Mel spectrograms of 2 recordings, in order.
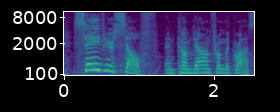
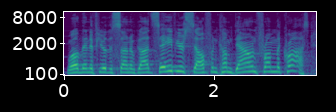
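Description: First: Slow, sneering repeat; slow drawn-out taunt. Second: Higher, louder sneering dare; jeering taunt. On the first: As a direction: drag the dare out to rub it in. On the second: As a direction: fling it up at him like a heckler. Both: Acted. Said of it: "throwing his words back in his face".

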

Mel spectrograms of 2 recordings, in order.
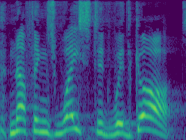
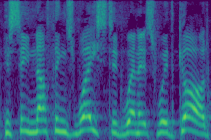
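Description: First: "Nothing's wasted with God" said slowly, each word leaned on; slow down and press every word of "Nothing's wasted with God"; slow emphatic restatement. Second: Said in the usual way. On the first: Shown as a demonstration. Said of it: "let me say that again". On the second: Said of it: "Come on, let me say that again".

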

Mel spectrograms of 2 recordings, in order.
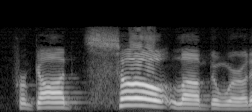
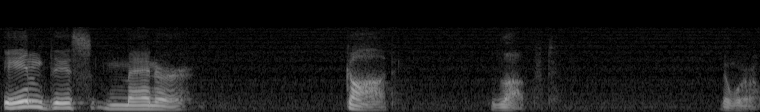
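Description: First: "so" punched loud and slow as in so much; slow, loud, lean on so; stress on so. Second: Slow, fading to hushed on "loved the world"; the meaning, gently, to the listeners; soft explanatory reading. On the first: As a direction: show how the English sounds to everyone. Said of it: "It doesn't sound like "in this manner". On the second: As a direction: let it sink in softly. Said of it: "which means". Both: Shown as a demonstration.

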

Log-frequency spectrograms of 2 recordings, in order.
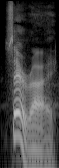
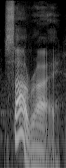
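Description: First: "Sarai" as SAIR-eye; first pronunciation of Sarai. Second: "Sarai" as SAH-rye; second pronunciation of Sarai. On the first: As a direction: say "Sarai" slowly, first syllable like "air". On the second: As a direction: say "Sarai" slowly, first syllable with an open "ah". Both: Shown as a demonstration. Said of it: "how words are pronounced".

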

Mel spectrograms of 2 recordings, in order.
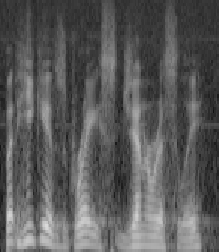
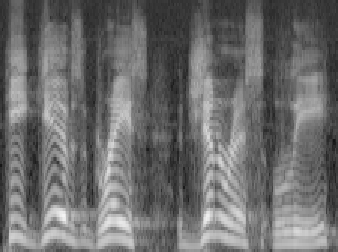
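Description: First: Softer, savouring "But he gives grace generously"; quiet reread. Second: "He gives grace generously" slow, leaning on "gives"; slow emphasis. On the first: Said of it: "Just that little sentence there". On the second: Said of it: "he hands out grace to you". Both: Shown as a demonstration.

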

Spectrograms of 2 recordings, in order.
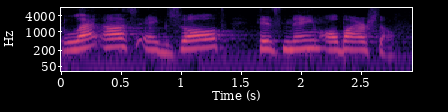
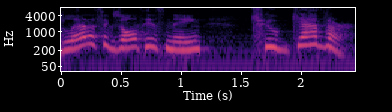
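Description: First: Ourselves stressed as the wrong reading: "Let us exalt his name all by ourselves" said slow and louder; misquote on purpose. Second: "together" lifted high as the true word; correct reading. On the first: Preacher misquoting the psalm slowly to the church. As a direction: read "all by ourselves" slowly and firmly as the joke version. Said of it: "It says, "Let us exalt his name together". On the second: Preacher giving the real psalm words to the church, stressing together. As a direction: land on "together" with a higher pitch. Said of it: "It says".

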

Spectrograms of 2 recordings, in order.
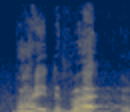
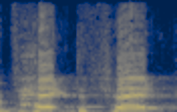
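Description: First: "back" slips toward "bite" in "back to back"; tongue slip. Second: Said in the usual way. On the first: Real, not acted. Preacher describing where the verses were, tongue slip. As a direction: stumble on "back", giving it a long i like "bike". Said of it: "like they, I say back". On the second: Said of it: "I say back".

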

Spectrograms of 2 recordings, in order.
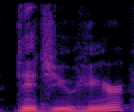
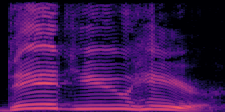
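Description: First: Said in the usual way. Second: Slow, higher, drawn-out "Did you hear?"; teasing gossip hook; gossip's opener. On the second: Shown as a demonstration. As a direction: draw out "Did you hear?" like juicy news is coming. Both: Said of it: "here are a few to get you started".

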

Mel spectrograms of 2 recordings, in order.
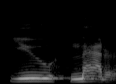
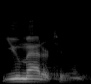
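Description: First: Slow, weighted you matter; slow emphatic. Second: Said in the usual way. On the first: Shown as a demonstration. Pastor telling the congregation they matter, slow. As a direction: lean on You matter slowly.

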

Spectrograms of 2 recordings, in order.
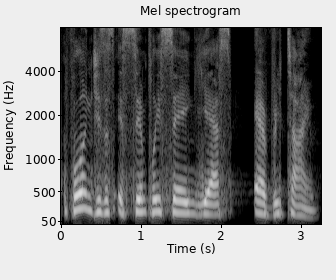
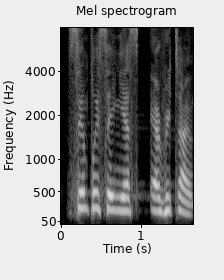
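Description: First: Said in the usual way. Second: "Simply" lifted higher and stressed; "Simply saying yes" pressed home as the key line; emphatic repeat. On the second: Shown as a demonstration.

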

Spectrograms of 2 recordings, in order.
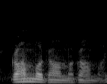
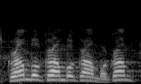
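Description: First: Very low, quiet rumble; ugly crowd grumbling. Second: Punchy, loud "grumble" repeated as a model; loud demonstration. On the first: Retold or imitated. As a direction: imitate a crowd's ugly grumble, sinking lower and softer. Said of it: "Ooh, that sounds ugly". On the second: Shown as a demonstration. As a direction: chant it briskly and loudly. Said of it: "In fact, very loud".

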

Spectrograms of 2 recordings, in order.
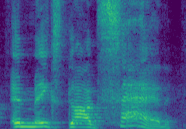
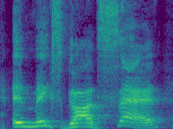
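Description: Both takes have the same delivery.

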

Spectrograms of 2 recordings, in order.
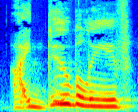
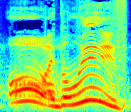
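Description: First: Slow, measured declaration of belief; mildly exclaimed, drawn out for emphasis. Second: High, drawn-out anguished cry; hammed-up desperate wail, stretching the words. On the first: Acted. Father answering Jesus in the read verse, mildly exclaiming. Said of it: "the boy's father exclaimed". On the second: Desperate father crying out to Jesus, acted anguished cry. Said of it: "he's, he's crying".

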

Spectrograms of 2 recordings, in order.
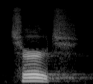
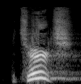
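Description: First: Said in the usual way. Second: Loud and high, calling to the crowd; preacher calling out for a shout back; called out loud. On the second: Shown as a demonstration. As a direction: call it out to the congregation. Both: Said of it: "Shout it out".

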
